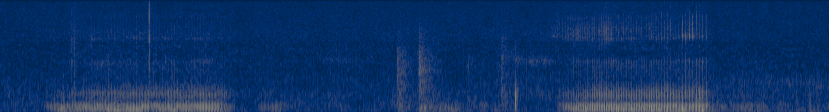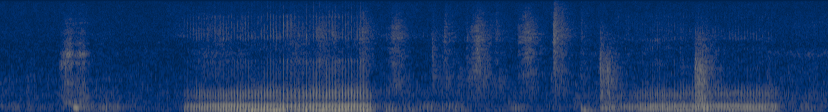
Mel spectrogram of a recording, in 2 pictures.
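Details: An English Bulldog snores while awake, long, deep, rumbling rasps separated by quieter pauses.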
